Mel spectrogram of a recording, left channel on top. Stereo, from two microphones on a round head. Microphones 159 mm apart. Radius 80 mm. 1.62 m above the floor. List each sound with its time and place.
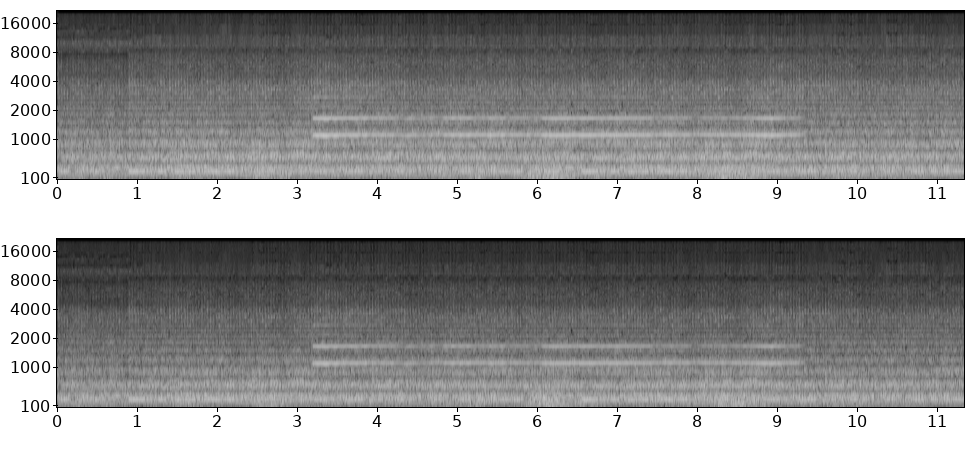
0.0 s a helicopter: 25° left (ahead or behind)
3.2 s a trumpet: 20° left (ahead or behind)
